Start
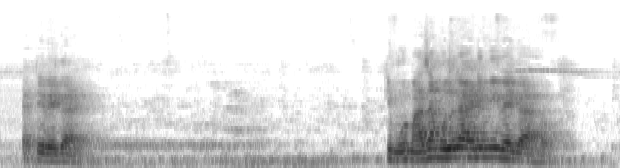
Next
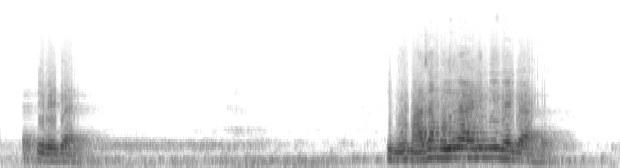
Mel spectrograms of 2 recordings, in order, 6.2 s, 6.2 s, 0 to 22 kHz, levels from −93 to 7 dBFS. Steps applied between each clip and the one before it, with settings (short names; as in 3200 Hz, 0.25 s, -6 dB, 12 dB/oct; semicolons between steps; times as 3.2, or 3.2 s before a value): Wiener smoothing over 41 samples; dynamic EQ 3700 Hz, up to -7 dB, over -51 dBFS, Q 1.8; gain -6.5 dB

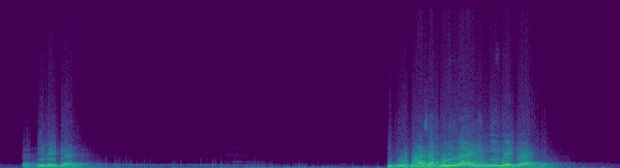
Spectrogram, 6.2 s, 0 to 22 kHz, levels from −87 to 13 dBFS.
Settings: two-slope reverb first 0.51 s, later 2.4 s, from -18 dB, DRR 19.5 dB; sample leveller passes 1; gain +6.5 dB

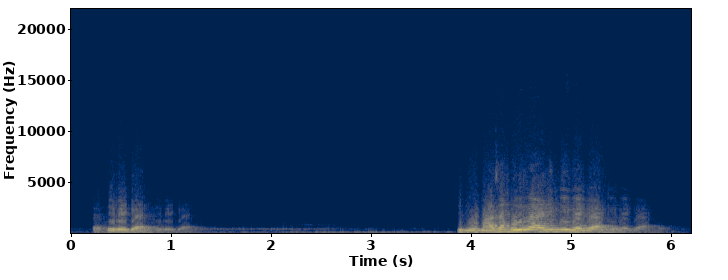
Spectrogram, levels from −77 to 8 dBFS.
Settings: echo 0.467 s -16.5 dB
